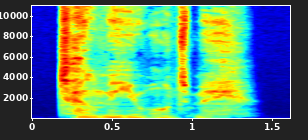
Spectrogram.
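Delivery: very low, rough, desire-thick voice. Narrator voices the male lover's line in an erotic scene; rough with desire. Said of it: "His voice is rough with desire".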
